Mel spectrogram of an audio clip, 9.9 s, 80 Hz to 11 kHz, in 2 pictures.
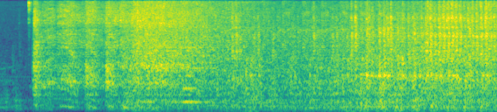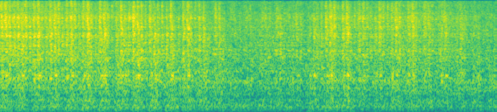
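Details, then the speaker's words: Rare 1997 Hyundai Coupe SFX, first start in 10 years after an overheat, following a new seal, timing belt, tensioners and water pump. Starter whirrs, it catches and idles slightly rough, then smooths out, running nicely on restart. Normal start and idle. "we turned the key in first time it started up and it just ran a little bit rough but then we stopped it turned it back on again and it ran really nicely"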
